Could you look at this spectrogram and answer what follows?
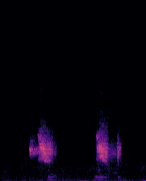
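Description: Two short, bright chirps from a small bird about a second apart, fairly faint and slightly distant, heard alone during a pause in an online history class.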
